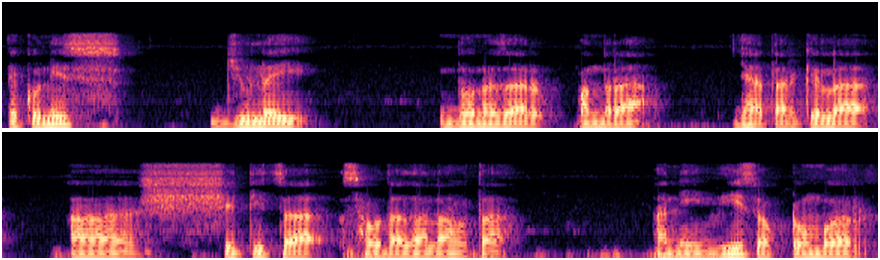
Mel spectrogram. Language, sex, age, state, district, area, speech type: Marathi, male, 30-45, Maharashtra, Akola, urban, spontaneous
